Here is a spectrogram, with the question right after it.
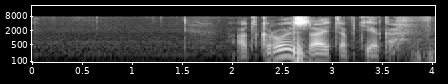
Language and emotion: Russian, sad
